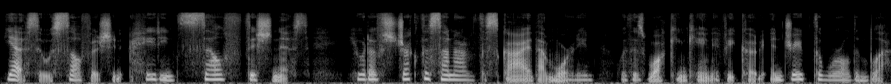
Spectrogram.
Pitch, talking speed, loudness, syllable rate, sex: 210 Hz, 200 wpm, -22 LUFS, 4.7 syllables/s, female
